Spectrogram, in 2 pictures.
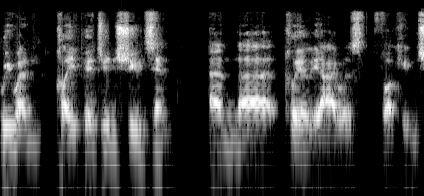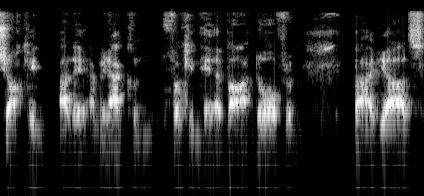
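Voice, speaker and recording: A man speaks with a northern English accent. His pace is fairly slow. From northern England. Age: 50s. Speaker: podcast co-host. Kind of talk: casual chat.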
